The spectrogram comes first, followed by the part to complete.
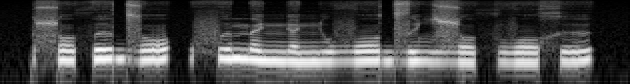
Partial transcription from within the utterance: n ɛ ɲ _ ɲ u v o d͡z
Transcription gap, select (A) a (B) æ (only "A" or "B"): A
